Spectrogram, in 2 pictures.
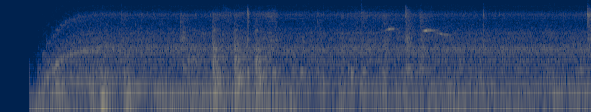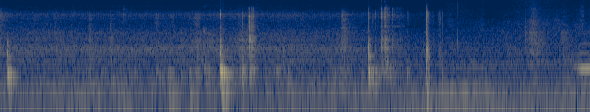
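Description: Quiet classroom room tone with scattered light clicks and taps from a pencil and hands on a desk, a few of them sharper knocks in the second half.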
